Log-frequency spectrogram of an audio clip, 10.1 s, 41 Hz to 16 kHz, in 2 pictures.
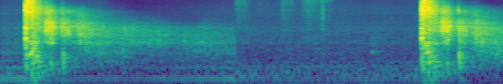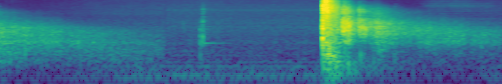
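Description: Three shots from a suppressed Mossberg Patriot bolt-action rifle in .308 Winchester, about four seconds apart, each a sharp report followed by a long echoing decay.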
